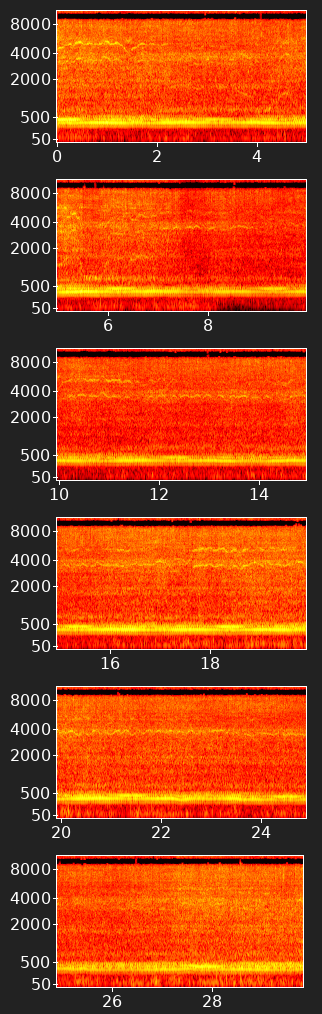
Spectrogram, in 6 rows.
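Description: Heng Long 1/16 Panzer IV F-2 RC tank driving through sand: a steady engine-like drone from the running tank that dips in pitch a few times near the end.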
